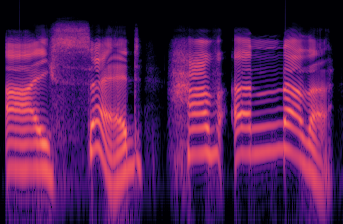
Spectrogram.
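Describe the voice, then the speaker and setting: A man voicing a tyrannical, bullying headmistress in a storybook, shouting and drawing out commands. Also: sits high, big pitch swings, smooth, dry recording, pitched above the performer's own voice, exaggerated voice. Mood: sharp, menacing. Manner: shouting, drawn-out commanding delivery. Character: Trunchbull, tyrannical bullying headmistress, loud and menacing woman.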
